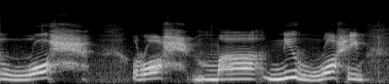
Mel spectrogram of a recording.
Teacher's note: ही निकालना है बड़ी हा नहीं निकालना है बिस्मिल्लाह हि रह रह में र पूर होना है उसके बाद में र से जब हा को मिला रहे हा भी निकलना है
